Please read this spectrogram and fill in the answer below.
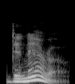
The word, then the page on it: dinero: British English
